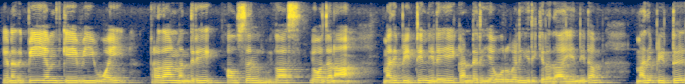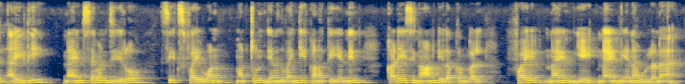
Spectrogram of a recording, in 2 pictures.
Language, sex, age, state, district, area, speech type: Tamil, female, 45-60, Tamil Nadu, Theni, rural, read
